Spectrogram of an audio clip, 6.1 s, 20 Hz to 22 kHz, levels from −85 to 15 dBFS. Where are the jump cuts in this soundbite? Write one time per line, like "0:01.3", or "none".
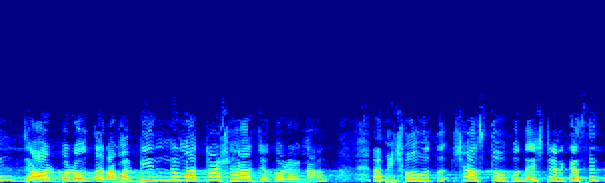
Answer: none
